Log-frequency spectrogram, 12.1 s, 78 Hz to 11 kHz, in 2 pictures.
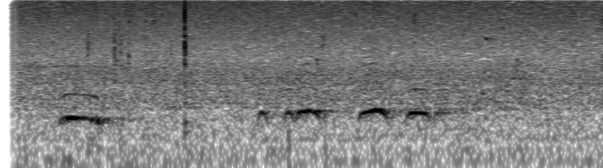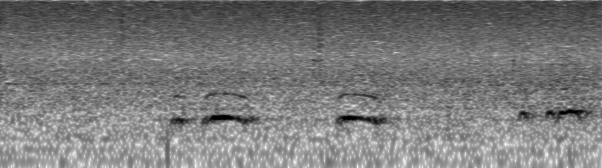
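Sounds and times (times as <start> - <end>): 
constant low hiss: 0.2 - 12.0
Great horned owl hooting low and muffled in Davis: 0.6 - 1.2, 2.6 - 4.6, 7.7 - 8.7, 9.4 - 10.0, 11.2 - 12.0.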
